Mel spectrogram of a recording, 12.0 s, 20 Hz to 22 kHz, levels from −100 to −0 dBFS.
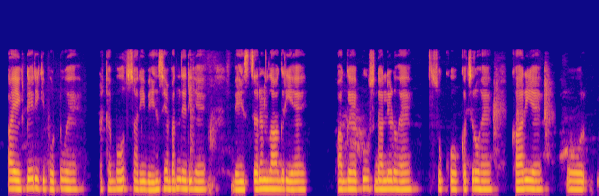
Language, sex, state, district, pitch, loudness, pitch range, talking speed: Rajasthani, female, Rajasthan, Churu, 170 Hz, -18 LUFS, 165-175 Hz, 135 wpm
